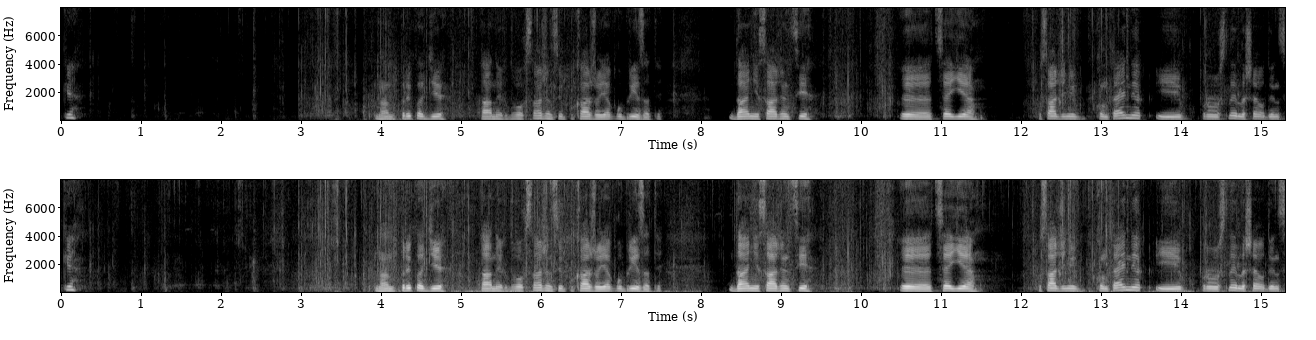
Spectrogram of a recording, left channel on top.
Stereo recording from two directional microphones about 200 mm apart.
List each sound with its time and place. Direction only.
0.0 s speech: 10° right (ahead or behind)
2.9 s crumpling: 5° right (ahead or behind)
4.0 s speech: 25° right (ahead or behind); by 15.3 s 5° right (ahead or behind)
